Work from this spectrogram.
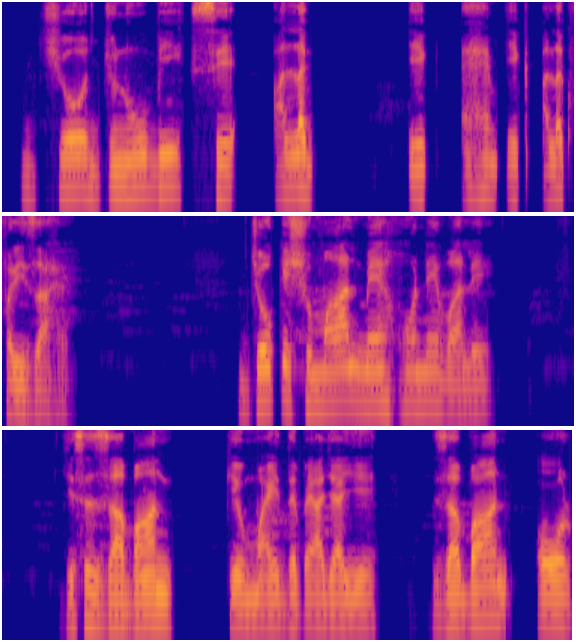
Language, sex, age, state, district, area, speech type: Urdu, male, 30-45, Uttar Pradesh, Muzaffarnagar, urban, spontaneous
